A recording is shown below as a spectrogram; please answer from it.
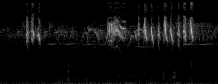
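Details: American goldfinch singing outdoors, a pair of short chirps, then a slurred buzzy note leading into a rhythmic series of high, clipped twitters.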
